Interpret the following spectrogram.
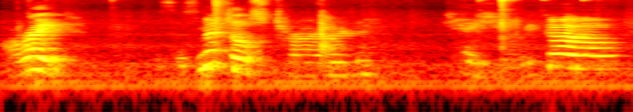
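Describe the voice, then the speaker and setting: A woman's voice: on the high side, lively intonation, a little slow, bright, forceful tone. A woman teacher talking to children like a kids show host, explaining step by step with exaggerated exclamations. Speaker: elementary math teacher demonstrating a game. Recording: echoey room, distant mic, faint noise.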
